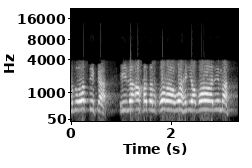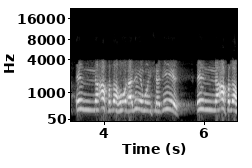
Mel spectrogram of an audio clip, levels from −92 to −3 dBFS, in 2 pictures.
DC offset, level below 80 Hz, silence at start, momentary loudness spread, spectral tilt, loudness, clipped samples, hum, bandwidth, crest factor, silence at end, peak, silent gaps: under 0.1%; -66 dBFS; 0 s; 13 LU; -5.5 dB/octave; -15 LUFS; under 0.1%; none; 4 kHz; 14 dB; 0 s; -2 dBFS; none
